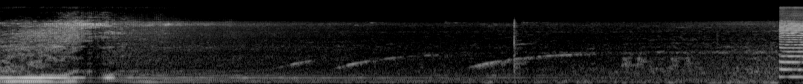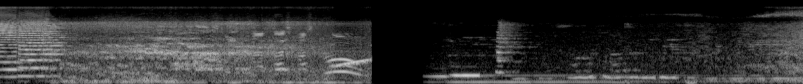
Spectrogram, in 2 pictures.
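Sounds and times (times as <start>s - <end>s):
multi-tone bus horn: 7.8s - 10.6s, 12.5s - 13.5s.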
